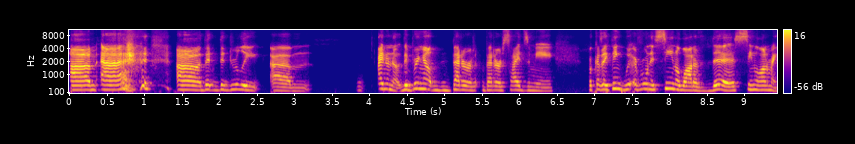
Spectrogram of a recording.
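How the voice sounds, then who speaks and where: In an American accent, the speaker has a bright, sharp tone, ordinary pitch variation, and a fairly quick pace. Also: woman. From East Texas. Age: 30s. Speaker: filmmaker and actor. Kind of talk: casual interview. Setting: video call.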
